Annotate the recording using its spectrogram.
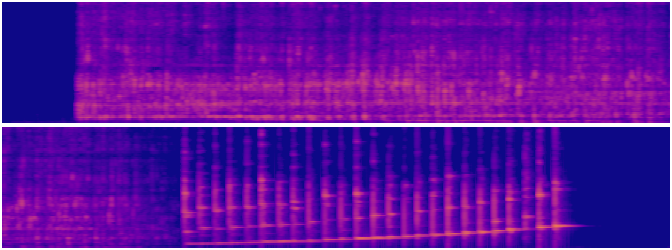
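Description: Wine poured from a glass bottle into a wine glass: a splashing pour for about six seconds, then a second pour with rapid, regular glugs and a pitch that rises steadily, stopping suddenly just after nine seconds.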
